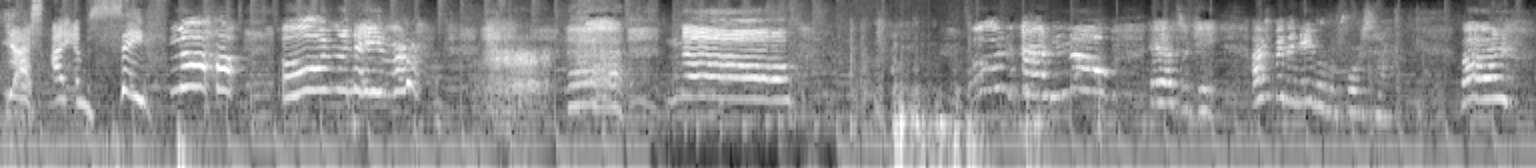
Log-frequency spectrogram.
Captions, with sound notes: Yes, I am safe! - No, oh, I'm the neighbor. (growling) Ugh, No! No! Hey, that's okay, I've been the neighbor before. So, bye.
